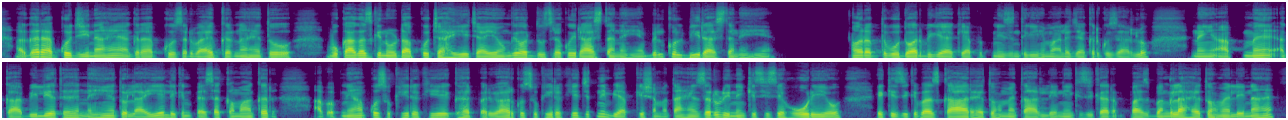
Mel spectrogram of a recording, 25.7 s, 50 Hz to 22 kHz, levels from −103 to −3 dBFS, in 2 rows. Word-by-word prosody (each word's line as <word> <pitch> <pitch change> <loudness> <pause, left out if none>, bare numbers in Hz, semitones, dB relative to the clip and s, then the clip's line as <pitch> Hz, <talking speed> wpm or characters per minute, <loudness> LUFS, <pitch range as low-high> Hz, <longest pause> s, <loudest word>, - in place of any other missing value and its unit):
अगर 160 +1 +4
आपको 145 -2 +5
जीना 110 -1 0
है, 125 +2 -1
अगर 110 +1 -2
आपको 110 +2 -1
सर्वाइव 105 +1 0
करना 105 0 -1
है 110 +1 -2
तो 115 +1 0 0.4
वो 120 - +2
कागज़ 135 +3 +6
के 140 - +2
नोट 120 -1 +1
आपको 115 +4 +3
चाहिए, 105 0 +1
चाहिए 105 -1 +2
होंगे 115 +5 0
और 125 -3 +5
दूसरा 110 +1 -2
कोई - - +4
रास्ता 105 0 +2
नहीं 95 -1 -7
है, 100 - -6
बिल्कुल 150 +1 -2
भी 145 +4 +2
रास्ता 100 +1 0
नहीं 95 0 -8
है। 95 0 -10 0.8
और 125 0 +5
अब 120 -1 +3
तो 130 - -2
वो 120 -1 +2
दौर 110 0 +5
भी 105 0 -5
गया 100 0 +3
कि - - -1
आप 100 - -1
अपनी 105 -1 -8
ज़िंदगी 95 +1 -7
हिमालय 95 -1 -5
जाकर 95 +2 -4
गुज़ार 90 -2 -5
लो। - - -2 0.5
नहीं 95 +1 -2
आप 95 0 -3
में 125 +3 +2 0.2
काबिलियत 105 +6 0
है, 130 +3 0
नहीं 105 +1 -4
है 120 - +1
तो - - +5
लाइए 100 +7 +1
लेकिन 120 -4 -4
पैसा 100 +5 +1
कमा 100 -1 -1
कर 135 - +2 0.4
आप - - -3
अपने 110 +1 -3
आपको 130 +4 +1
सुखी 130 -1 -4
रखिए, 125 +2 0
घर-परिवार 110 +1 +1
को 135 - -3
सुखी 115 -1 -3
रखिए 115 +4 -2
जितनी 180 +3 -4
भी 115 -9 -1
आपकी 105 +3 -2
क्षमता 100 -1 -3
हैं। 110 0 -3
ज़रूरी 125 +6 +2
नहीं 110 +1 -2
किसी 120 +1 -5
से 120 - +1
हो 110 +3 +3
रही 110 -2 +2
हो, 105 +2 +2 0.4
या - - +3
किसी 115 -1 -2
के 115 - -5
पास 105 -1 +4
कार 100 0 +6
है 100 0 +1
तो 105 - +1
हमें 100 0 -4
कार 95 -1 +2
लेनी 90 +1 -5
है, 95 - -4
किसी 95 +2 -10
कार 95 - +2 0.2
पास 100 -1 +3
बंगला 110 +2 +4
है 105 0 +2
तो 115 - 0
हमें 110 0 0
लेना 105 +3 0
है। 140 - 0
110 Hz, 230 wpm, -23 LUFS, 100-120 Hz, 0.8 s, कागज़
